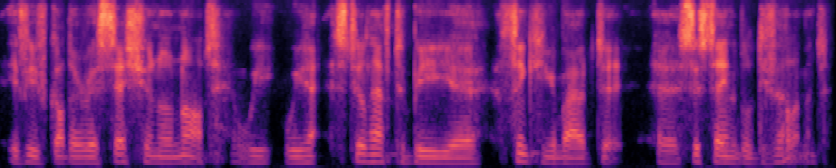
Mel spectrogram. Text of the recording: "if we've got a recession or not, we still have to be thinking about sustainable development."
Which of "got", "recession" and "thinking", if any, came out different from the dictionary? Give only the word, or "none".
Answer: none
